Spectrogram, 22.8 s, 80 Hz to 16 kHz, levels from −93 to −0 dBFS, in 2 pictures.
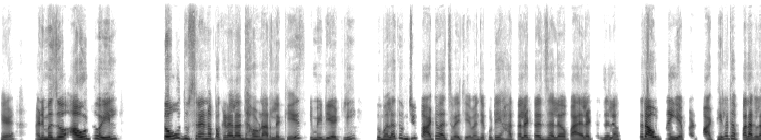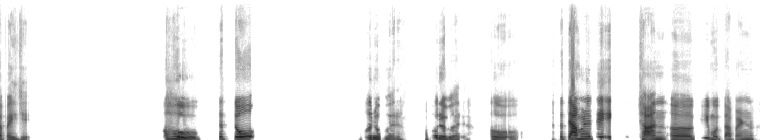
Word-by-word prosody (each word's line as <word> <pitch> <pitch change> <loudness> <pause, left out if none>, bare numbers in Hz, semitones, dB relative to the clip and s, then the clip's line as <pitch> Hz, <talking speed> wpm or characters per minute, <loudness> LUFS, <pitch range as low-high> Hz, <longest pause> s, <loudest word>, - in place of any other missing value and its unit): खेळ 165 -1 -3 0.3
आणि 220 - 0
मग 235 - +3
जो 255 +1 +5 0.2
आउट 255 +6 +6
होईल 230 -1 +3 0.7
तो 295 +7 +8
दुसऱ्यांना 280 -2 0
पकडायला 225 -4 +2
धावणार 190 -7 0
लगेच 175 - -4
इमिडिएटली. 195 - -3 0.3
तुम्हाला 215 +4 -1
तुमची 325 -2 -4
पाठ 200 +5 +3
वाचवायची 185 - -3
आहे, 140 - -7
म्हणजे 170 +6 -6
कुठेही 220 +2 -6
हाताला 200 -1 -1
टच 215 -1 +1
झालं, 200 -2 0
पायाला 190 +1 +2
टच 200 -1 -11
झालं, 205 0 -3 0.3
तर 265 - +1
आउट 250 -1 +9
नाहीये, 230 -7 +1
पण - - -10
पाठीला 235 - -2
धप्पा 240 -4 -1
लागला 175 -10 +3
पाहिजे. 150 -4 -6 2.1
हो, 230 - +2 0.3
तर 265 - -3 0.2
तो 280 +3 +5 1.7
बरोबर, 160 - -4 0.5
बरोबर. 180 - -2 0.5
हो, 155 -6 -6 0.6
तर - - -4
त्यामुळे 265 +2 +5
ते 275 - -5
एक - - +1
खूप - - -27
छान 235 +1 +2
अ, 225 - -3 0.4
गेम 200 0 -5
होता, 190 0 -7
पण 215 +1 -8
215 Hz, 130 wpm, -22 LUFS, 185-255 Hz, 2.1 s, आउट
